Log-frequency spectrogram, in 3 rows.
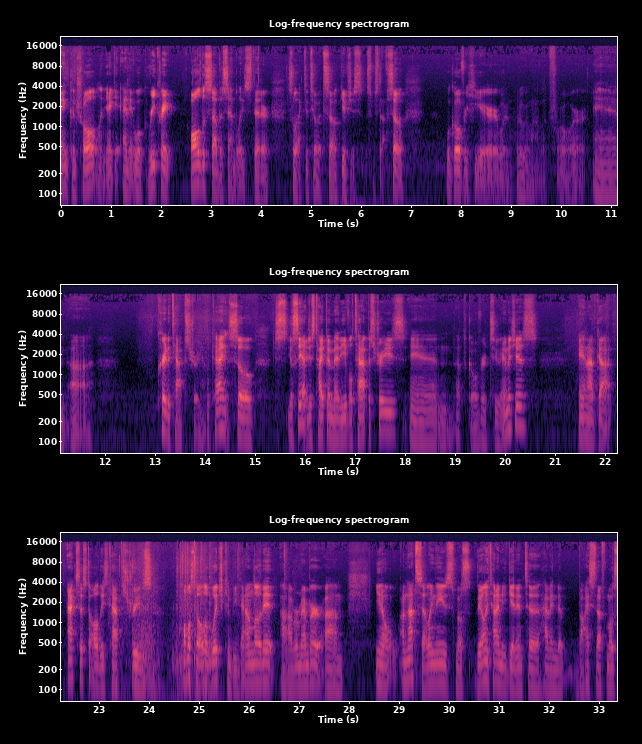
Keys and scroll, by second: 8.8-13.9 typing, 14.2 Return.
